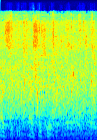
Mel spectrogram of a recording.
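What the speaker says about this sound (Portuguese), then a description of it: "Faz o menor sentido aplaudir isso." Steady applause from a large audience, dense clapping that stays even throughout without a break.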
